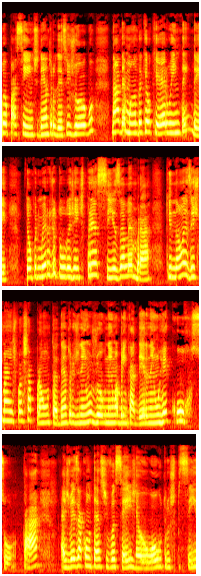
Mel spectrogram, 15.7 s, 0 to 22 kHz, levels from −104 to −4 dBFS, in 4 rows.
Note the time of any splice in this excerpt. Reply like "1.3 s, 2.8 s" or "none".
14.5 s

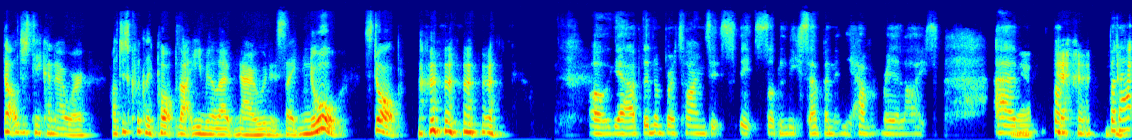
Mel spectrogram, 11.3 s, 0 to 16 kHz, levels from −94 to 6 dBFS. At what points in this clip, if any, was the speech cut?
none

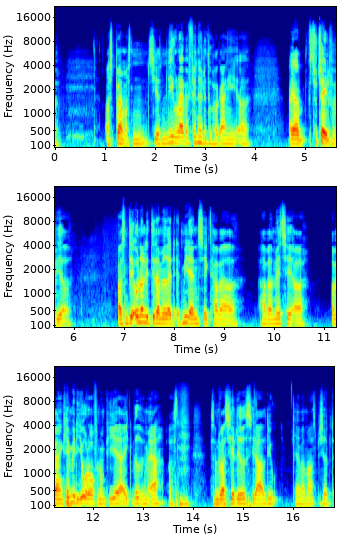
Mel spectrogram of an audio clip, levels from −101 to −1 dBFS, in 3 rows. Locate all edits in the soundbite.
none

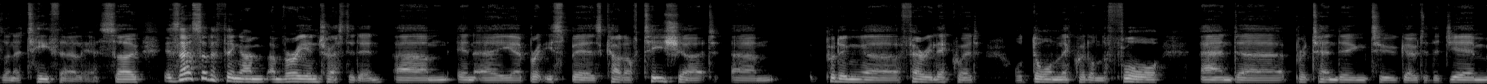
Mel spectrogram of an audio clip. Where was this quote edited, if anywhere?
3.9 s

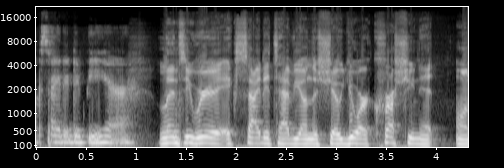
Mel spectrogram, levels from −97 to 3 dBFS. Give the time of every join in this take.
none

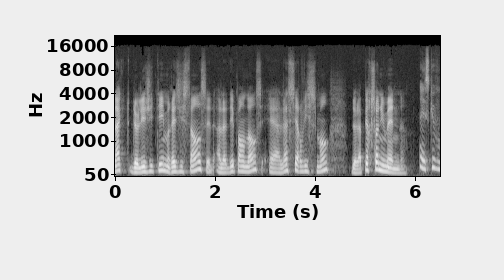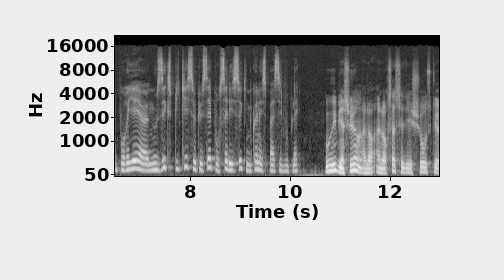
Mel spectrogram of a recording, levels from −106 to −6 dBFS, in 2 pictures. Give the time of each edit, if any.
6.1 s

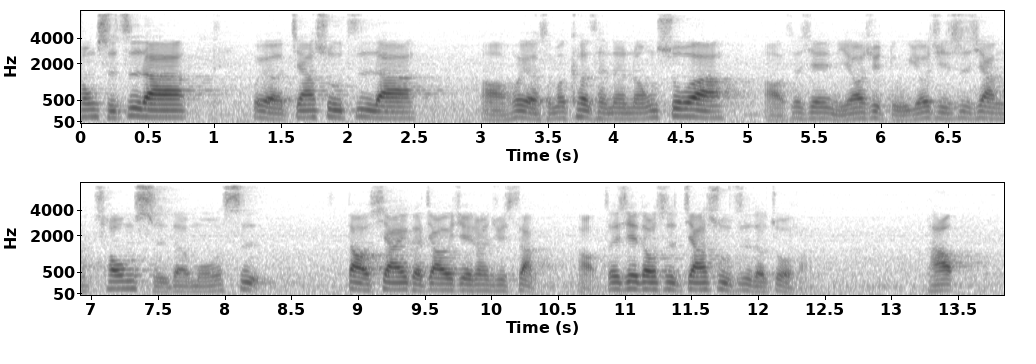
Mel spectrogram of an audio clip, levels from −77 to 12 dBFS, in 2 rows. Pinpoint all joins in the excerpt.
8.8 s

